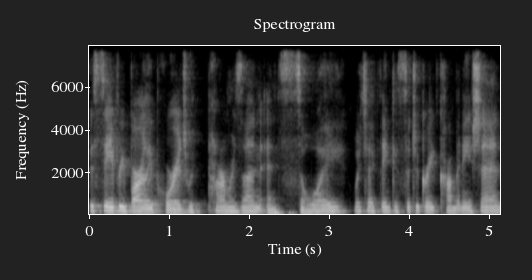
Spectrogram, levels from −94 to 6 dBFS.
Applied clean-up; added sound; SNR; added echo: neural mask model DeepFilterNet 3.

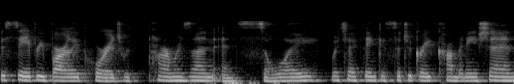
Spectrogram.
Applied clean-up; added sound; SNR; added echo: none; Wind / Bird; 18 dB; reverberation time 0.4 s.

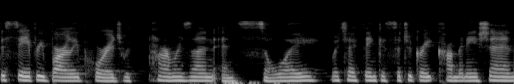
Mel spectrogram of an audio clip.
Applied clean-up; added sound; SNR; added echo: classical method WPE with log-MMSE.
